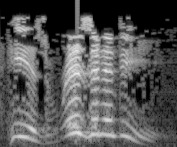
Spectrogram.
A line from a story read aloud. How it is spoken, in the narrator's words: the people from the hills cried out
